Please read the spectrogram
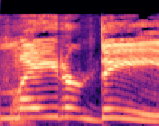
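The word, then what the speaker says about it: maître d': Well, you're like a maitre d'. Well, I mean, what- you sound like you're from Alabama. Jesus. I was going to cancel that word. Maitre d'. That's how you say it.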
